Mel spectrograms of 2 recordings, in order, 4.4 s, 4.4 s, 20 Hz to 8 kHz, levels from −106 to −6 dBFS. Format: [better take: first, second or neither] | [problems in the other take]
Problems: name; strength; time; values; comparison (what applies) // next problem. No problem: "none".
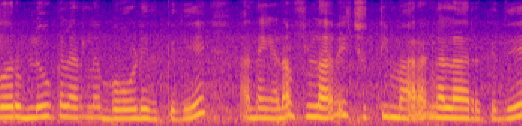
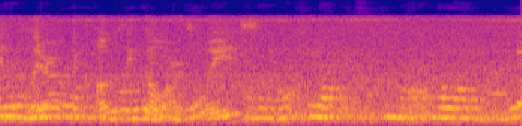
first | background sound (Subway, metro, underground); 2 dB below the speech // room echo; dies away in 1 s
